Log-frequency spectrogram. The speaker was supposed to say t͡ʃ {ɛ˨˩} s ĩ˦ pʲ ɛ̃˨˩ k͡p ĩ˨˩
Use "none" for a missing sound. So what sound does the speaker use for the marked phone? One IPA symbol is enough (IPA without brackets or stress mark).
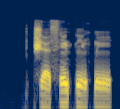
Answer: ɛ˨˩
